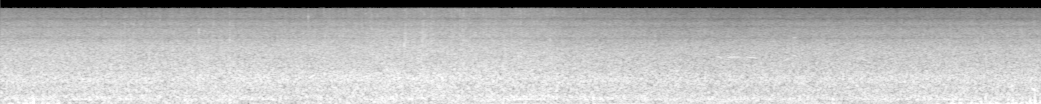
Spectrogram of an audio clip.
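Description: Ocean surf breaking and washing onto a beach: a steady, unbroken rushing noise.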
